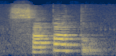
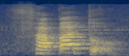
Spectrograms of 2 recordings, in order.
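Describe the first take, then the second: First: It is said with a South American accent. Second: It is said with a Spain Spanish accent. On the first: "we, the people who are in South America, for example, pronounce it" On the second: "Listen how a Spanish person, I mean, from Spain, a person from Spain, uh, pronounce"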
